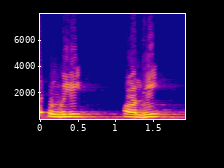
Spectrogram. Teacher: अनुनासिक स्वर वो स्वर होते हैं जिनको बोलते समय ध्वनि मुख से तो निकलती है, साथ में कुछ ध्वनि नाक से भी प्रोड्यूस होती है, निकलती है।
